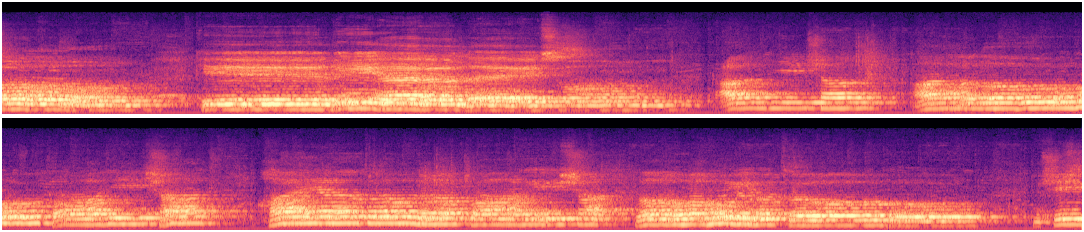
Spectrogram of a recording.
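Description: Voices chanting a Maronite liturgical hymn in phrases of a few seconds, each broken off by a short pause for breath.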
